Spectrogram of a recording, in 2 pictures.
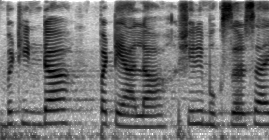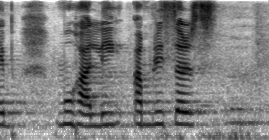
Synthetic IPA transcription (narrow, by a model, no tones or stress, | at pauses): bəʈʰiɳɖa | pəʈejalaɕiɾimuksəɾsaɦib | muɦaliamɾisəɾs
